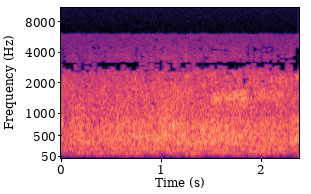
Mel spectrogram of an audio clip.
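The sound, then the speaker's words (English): A storm's wind and rain make a steady, loud rushing roar with no separate events, holding at the same level throughout. “Well, it's crazy to stay out in a storm like this.”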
